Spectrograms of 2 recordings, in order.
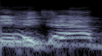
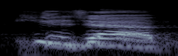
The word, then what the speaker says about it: hijab: Welcome to Hijab 101. Lesson number 1, basic pronunciation. It's hijab, not hijab. Learn to work your tongue around it. Bend and twist until you get the perfect sound.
